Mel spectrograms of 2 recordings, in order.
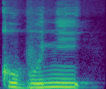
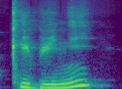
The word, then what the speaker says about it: Kubuni: pouvoir faire des choses, pousser les gens à dire Kubuni et pas Kubuni. Ça, c'était aussi une vraie victoire pour notre exposition où on poussait les gens à prononcer le U bantou. On disait que non, nous, on a aussi le U, le nôtre, qui n'est pas le U français.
